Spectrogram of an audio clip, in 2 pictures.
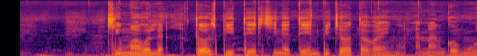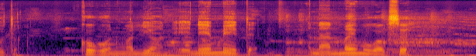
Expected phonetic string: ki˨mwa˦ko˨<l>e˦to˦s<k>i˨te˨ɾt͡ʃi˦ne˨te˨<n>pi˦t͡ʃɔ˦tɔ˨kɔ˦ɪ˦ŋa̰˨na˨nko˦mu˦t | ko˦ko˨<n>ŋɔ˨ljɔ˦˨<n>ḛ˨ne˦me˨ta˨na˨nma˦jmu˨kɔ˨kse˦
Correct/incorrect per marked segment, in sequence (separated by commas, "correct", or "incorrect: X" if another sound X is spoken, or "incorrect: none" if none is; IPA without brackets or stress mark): correct, incorrect: p, correct, correct, correct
